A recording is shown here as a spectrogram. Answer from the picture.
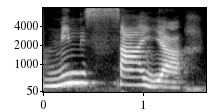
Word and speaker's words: minissaia: esse daqui mini saia porque Oeste entre duas vogais tem som de essa pronúncia que a gente quer a gente quer falar minissaia que a gente deve fazer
